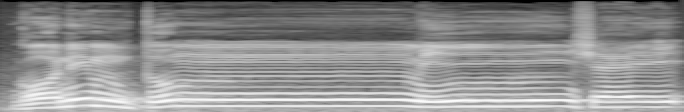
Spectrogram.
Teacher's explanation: Yang pertama panjang karena tingkatan tertinggi. Yang kedua gunnah ikhfa, tingkatan nomor 2.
